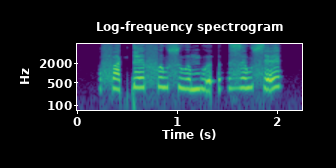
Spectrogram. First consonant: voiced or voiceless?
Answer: voiceless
